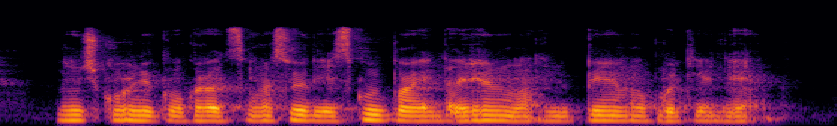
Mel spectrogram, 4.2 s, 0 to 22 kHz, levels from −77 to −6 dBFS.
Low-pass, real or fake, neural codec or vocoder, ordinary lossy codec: 9.9 kHz; fake; autoencoder, 22.05 kHz, a latent of 192 numbers a frame, VITS, trained on one speaker; none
